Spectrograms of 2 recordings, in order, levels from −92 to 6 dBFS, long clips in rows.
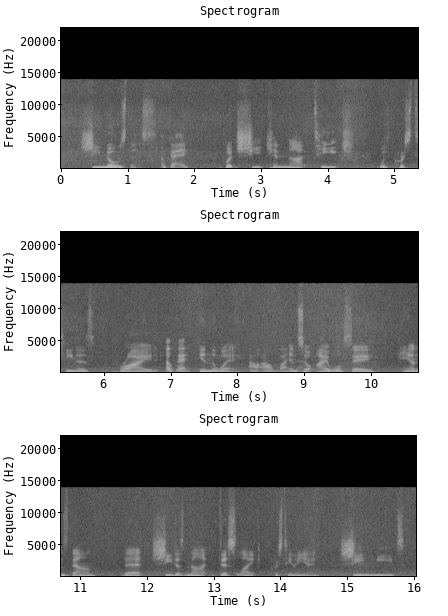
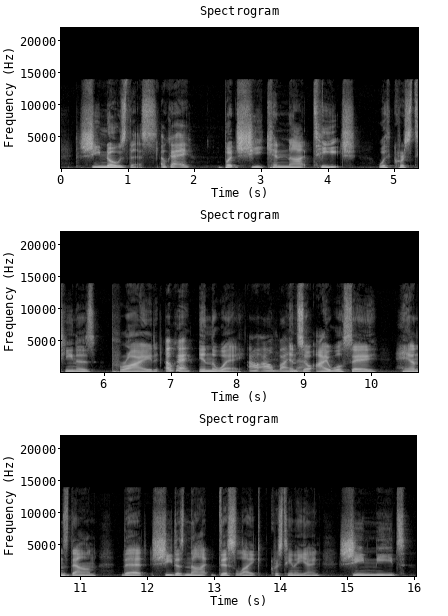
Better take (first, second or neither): second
